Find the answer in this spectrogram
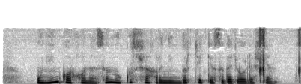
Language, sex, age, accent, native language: Uzbek, female, 25-34, Qoraqalpog'iston, Uzbek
